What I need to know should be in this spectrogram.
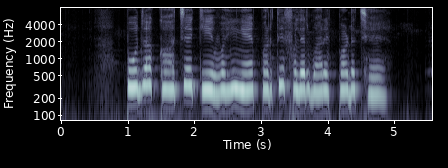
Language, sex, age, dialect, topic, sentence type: Magahi, female, 18-24, Northeastern/Surjapuri, banking, statement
